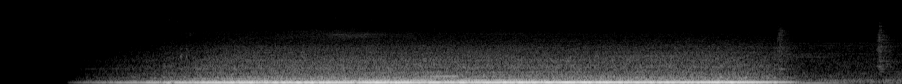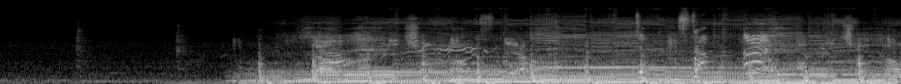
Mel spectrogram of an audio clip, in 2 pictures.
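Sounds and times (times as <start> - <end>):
van engine rumble and road noise: 0.7 - 18.0.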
